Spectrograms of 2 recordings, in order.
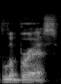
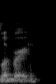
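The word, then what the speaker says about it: Labris: degree it's a LaBrie it's l-a-b-r-i-s so it's spelled like lebris but it's liberty three oh um hiring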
